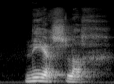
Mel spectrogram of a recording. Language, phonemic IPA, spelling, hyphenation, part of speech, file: Dutch, /ˈneːr.slɑx/, neerslag, neer‧slag, noun, Nl-neerslag.ogg
- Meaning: 1. rainfall, precipitation 2. fallout 3. result, outcome, elaboration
